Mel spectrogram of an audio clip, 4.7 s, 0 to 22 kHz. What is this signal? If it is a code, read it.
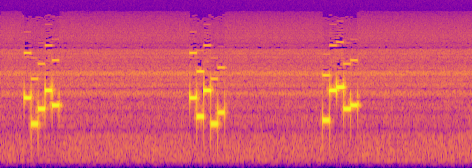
Five-tone selective call (ZVEI), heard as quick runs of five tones, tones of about 70 ms. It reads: 81506 83014 20056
